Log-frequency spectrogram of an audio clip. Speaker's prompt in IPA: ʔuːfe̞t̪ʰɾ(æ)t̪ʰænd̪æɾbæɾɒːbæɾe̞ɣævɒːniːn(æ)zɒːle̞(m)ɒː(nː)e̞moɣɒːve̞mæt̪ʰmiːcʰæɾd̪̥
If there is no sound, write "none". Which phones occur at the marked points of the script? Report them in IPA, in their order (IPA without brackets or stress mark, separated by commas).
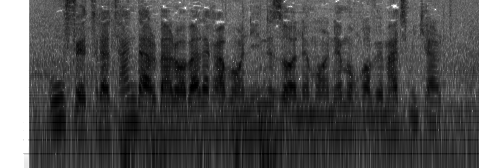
æ, e, m, n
